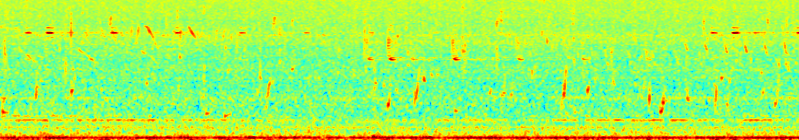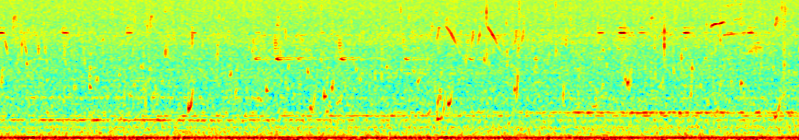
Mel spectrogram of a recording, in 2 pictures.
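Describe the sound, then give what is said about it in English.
Spring water flows and trickles steadily into a clear, ice-cold pool, a soft continuous babble with faint splashy detail, heard alone and fairly quiet, with a low steady hum underneath and maybe birds. “When you go over to it and look inside, the water is crystal clear.”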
